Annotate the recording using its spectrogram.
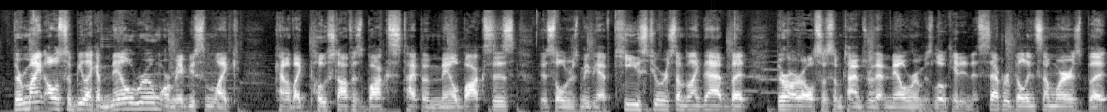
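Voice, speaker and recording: The man races along at a very fast pace. Behind him, music plays faintly. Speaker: army life video creator. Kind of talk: explanatory vlog talk. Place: home room.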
